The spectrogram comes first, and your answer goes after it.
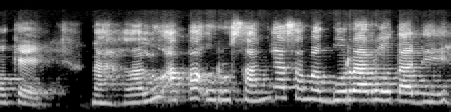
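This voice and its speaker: A woman is speaking. Her intonation is lively. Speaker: company representative. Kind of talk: webinar presentation. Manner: hesitant, many fillers.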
